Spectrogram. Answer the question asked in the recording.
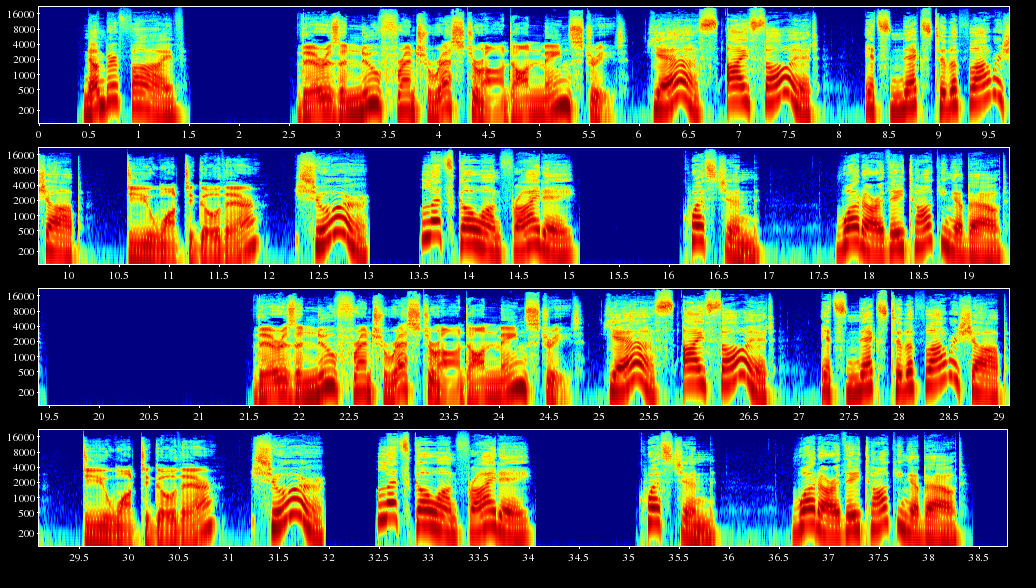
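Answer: A new French restaurant on Main Street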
